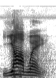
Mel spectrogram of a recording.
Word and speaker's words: Yahweh: J-H-W-H. It's called the Tetragrammaton. And we pronounce it Yahweh, the name of God that God gave to Moses at the bush.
